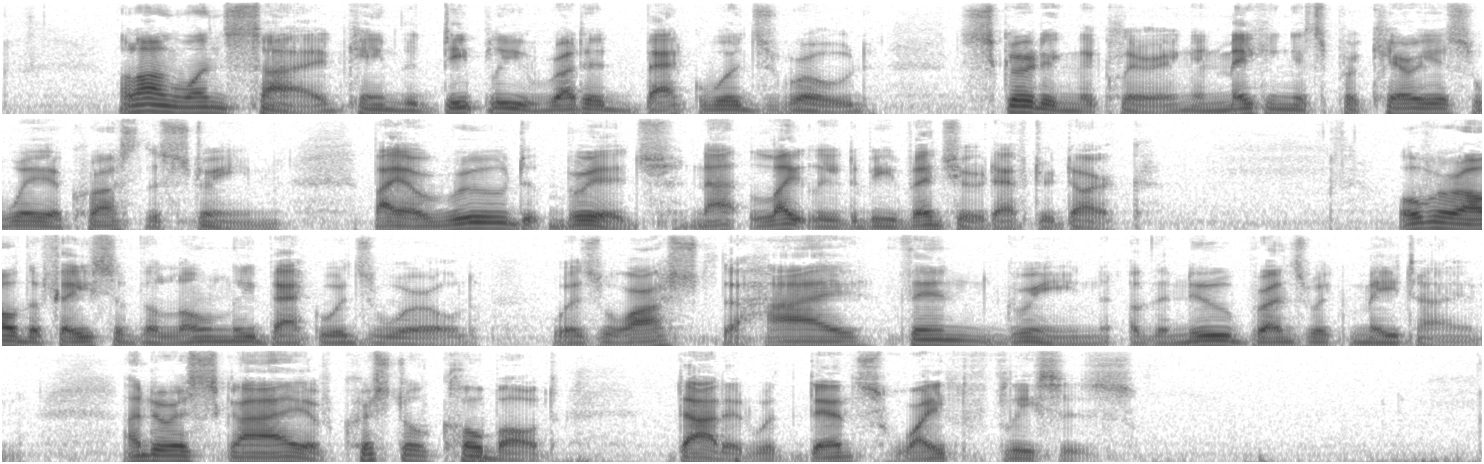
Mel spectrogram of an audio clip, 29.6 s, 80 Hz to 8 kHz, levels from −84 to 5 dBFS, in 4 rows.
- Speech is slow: Yes, slow, 130 wpm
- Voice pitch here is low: Yes, very low, 85 Hz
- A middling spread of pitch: Yes, average, 4.7 semitones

